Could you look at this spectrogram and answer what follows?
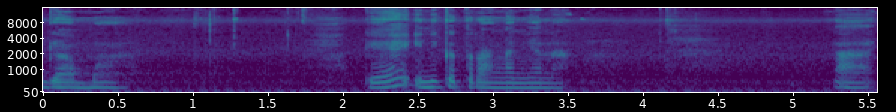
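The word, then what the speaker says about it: γ: Ini bacanya alfa ya, ini bacanya beta, ini bacanya gamma.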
